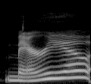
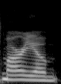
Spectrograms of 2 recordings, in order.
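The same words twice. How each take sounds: First: "Mario" with a New Jersey first vowel; Steve's pronunciation. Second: Said in the usual way. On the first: Retold or imitated. Co-host teases colleague's accent, imitated New Jersey "Mario". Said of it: "I can't even say it the way he does". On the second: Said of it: "He pronounces Mario".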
